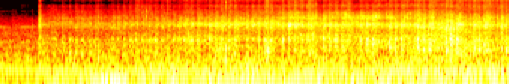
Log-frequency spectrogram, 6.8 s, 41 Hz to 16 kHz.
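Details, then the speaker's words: 2011 Jeep Grand Cherokee 3.6L with a used engine and harness fitted, codes P0202, P2303, P2311 and P2314. The starter spins the engine steadily but it never fires. A bad engine ground was found on this crank-no-start, not yet confirmed as the cause. "So we got a bad ground down here going to the motor? I just saw this. That's not good."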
